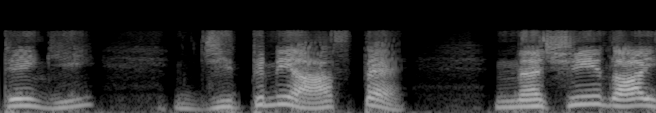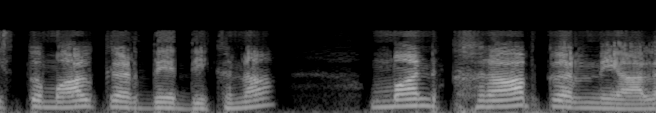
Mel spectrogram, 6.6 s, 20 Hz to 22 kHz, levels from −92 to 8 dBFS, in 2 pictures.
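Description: A speech clip with heavy damage throughout that is likely from Opus compression in its music-style CELT mode, at a rate that fits roughly 12 kbps. The voice sounds rough and grainy, with tonal parts smeared into noise-like texture as the encoder fills starved bands with folded or noisy energy. A spectrogram would show a hard ceiling near 8.2 kHz, with nothing above it, and a mottled, speckled fill below rather than clean harmonics or empty gaps.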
